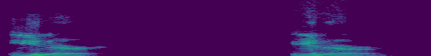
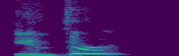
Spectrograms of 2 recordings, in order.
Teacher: Eso siempre pasa cuando la N está a la par de una T. Y es una mañita que tienen la mayoría de norteamericanos, de no pronunciar esa T y seguir como que fuera nada más una N.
